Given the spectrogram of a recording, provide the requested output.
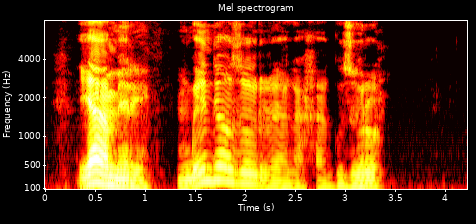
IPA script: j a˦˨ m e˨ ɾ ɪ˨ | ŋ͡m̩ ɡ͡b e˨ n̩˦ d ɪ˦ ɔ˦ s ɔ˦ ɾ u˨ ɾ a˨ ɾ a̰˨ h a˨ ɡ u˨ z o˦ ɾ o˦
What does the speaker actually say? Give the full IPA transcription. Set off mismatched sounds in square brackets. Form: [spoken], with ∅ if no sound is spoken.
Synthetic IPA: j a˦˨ m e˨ ɾ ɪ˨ | ŋ͡m̩ ɡ͡b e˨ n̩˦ d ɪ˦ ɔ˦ [z] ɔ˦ ɾ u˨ ɾ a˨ [l] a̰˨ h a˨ ɡ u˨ z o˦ ɾ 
